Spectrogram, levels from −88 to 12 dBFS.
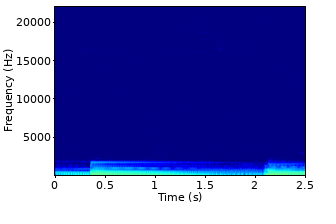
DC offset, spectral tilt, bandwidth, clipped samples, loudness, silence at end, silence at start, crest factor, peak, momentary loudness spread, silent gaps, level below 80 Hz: under 0.1%; -9 dB/octave; 18 kHz; under 0.1%; -48 LUFS; 0 s; 0 s; 12 dB; -34 dBFS; 12 LU; none; -68 dBFS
